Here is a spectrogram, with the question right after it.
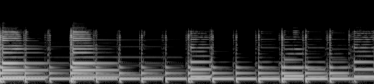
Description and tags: guitar recording for training melodic loop in sample base music
electric, guitar, loop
